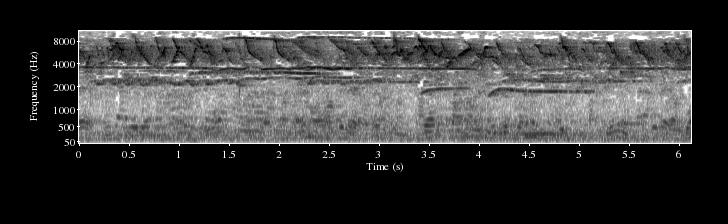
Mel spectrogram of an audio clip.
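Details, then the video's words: Several white-eyes sing together at a mixed white-eye song contest in a dense, high chorus of rapid, thin twittering and slurred down-sweeping notes, with faint voices and background noise. "lomba pleci campuran"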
